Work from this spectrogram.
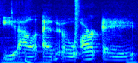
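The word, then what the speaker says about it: Elnora: from the ancient city we have el nora e-l-n-o-r-a el nora this one's german in english meaning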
